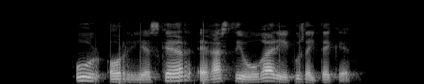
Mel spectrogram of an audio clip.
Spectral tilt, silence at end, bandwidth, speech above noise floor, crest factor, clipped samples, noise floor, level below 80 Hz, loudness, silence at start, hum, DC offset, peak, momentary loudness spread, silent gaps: -5.5 dB/octave; 0.7 s; 8 kHz; 61 dB; 20 dB; under 0.1%; -85 dBFS; -58 dBFS; -24 LUFS; 0.75 s; none; under 0.1%; -6 dBFS; 8 LU; none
